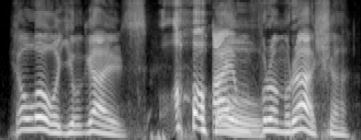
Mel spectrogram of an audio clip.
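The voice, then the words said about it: Put-on Russian accent. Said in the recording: “best Russian impression ... That was wicked good, too.”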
